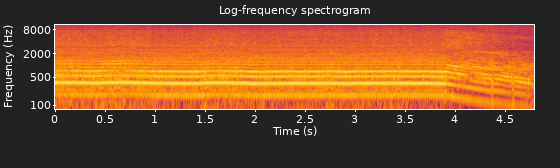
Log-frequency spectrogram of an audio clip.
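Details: Husqvarna 340 chainsaw after carburetor diaphragm replacement and high-speed screw adjustment: strong steady high note at full throttle with slight burble, no screaming, then revs drop away; mixture correct.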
